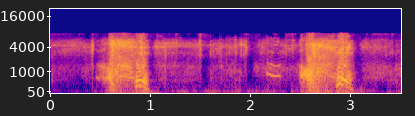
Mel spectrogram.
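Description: Two loud sneezes from a person, each a sharp breathy burst with a short voiced tail, separated by about two seconds of near silence.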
